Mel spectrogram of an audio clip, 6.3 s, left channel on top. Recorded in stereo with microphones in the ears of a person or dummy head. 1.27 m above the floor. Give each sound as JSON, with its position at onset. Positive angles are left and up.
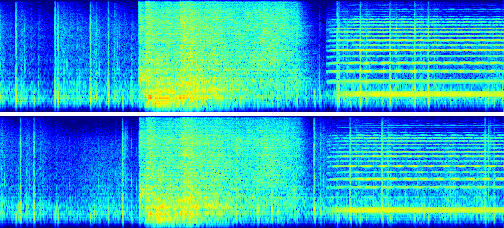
{"t": 1.7, "sound": "a splash", "side_deg": 50, "distance_m": 0.8}
{"t": 4.1, "sound": "a violin", "side_deg": 10, "distance_m": 0.7}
